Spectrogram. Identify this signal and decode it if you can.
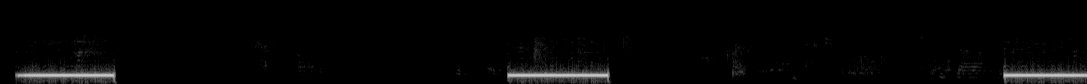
Ringback tone (Europe, 425 Hz), with speech.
